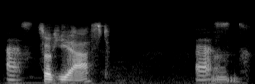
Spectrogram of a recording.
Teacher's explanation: just a T sound instead of the KT sound. Okay, asked.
